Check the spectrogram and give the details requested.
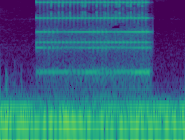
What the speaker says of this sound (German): Telefon, hier oben im Flur.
